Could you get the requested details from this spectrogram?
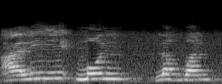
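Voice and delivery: very slow, عليم spoken as عليمٌ with a clear nun; slow teaching demo of عليم with audible nun; sounded nun of tanween. Shown as a demonstration. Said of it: "تثبت لفظًا لا خطًا".

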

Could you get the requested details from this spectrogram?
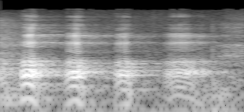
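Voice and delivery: short scornful chuckle; mocking laugh. Captain scoffs at the peasant son, mocking laugh. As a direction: laugh off the boy's threat.

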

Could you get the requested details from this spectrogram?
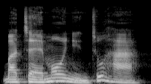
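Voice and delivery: ordinary delivery, nothing marked

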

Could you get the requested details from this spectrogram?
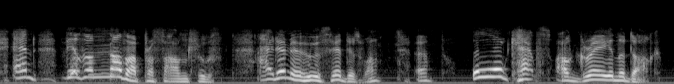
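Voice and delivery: emphatic, pompous gentleman; bombastic pep talk. Acted. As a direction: deliver it as a profound truth. Rory goes on with the pep talk.

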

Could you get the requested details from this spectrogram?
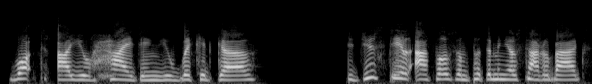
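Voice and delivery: put-on emphatic, accusing older-sister voice; stern cross-examining girl; bossy sister Rosamond, accusing. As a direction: scold your little sister accusingly.

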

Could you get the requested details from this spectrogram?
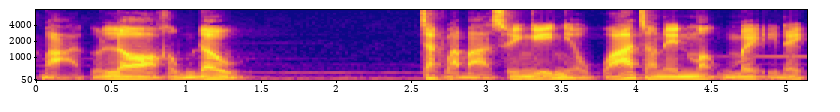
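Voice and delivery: put-on low-pitched, mildly cross older man; quietly gruff husband. Husband brushing off wife's fears, mildly gruff. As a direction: dismiss her worry in a low grumble. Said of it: "Ông Thông khẽ gắt".

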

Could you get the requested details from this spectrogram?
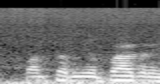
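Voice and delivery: usual speaking voice

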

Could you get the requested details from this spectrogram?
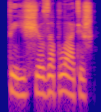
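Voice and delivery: ordinary delivery

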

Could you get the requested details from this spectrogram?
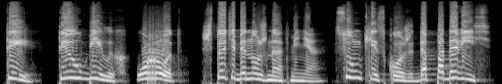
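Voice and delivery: high furious rasping yell; hoarse angry yelling. Acted. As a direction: rasp out the fury while struggling. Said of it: "Хрипела".

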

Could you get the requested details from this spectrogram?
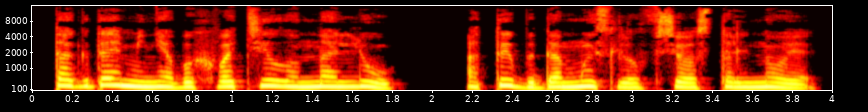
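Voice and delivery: usual speaking voice

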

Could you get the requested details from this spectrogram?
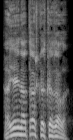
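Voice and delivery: high, loud triumphant cry. Acted. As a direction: crow it out like a winning point. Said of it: "победно выкрикнул дядя Лёня". (победный выкрик)

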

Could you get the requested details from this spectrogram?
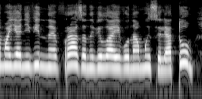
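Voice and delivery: ordinary delivery, nothing marked

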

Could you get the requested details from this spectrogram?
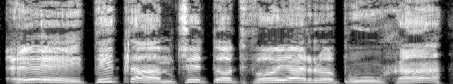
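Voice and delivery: high, loud shout-out; loud hailing question. A narrator's reading. Hagrid checking boats, calling to a boy about a toad, loud. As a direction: hail someone across the landing. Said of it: "zapytał Hagrid".

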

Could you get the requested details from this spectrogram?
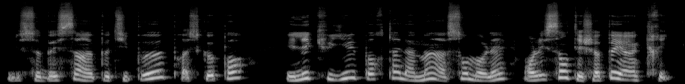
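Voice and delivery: ordinary delivery

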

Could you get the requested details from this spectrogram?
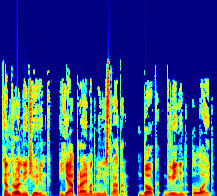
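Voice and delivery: loud, slow, every word spaced out; loud and deliberate. Acted. Gwyneth declares herself to the AI, loud and spaced out. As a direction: speak as if to a simpleton. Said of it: "Громко и раздельно, будто говоря со слабоумным".

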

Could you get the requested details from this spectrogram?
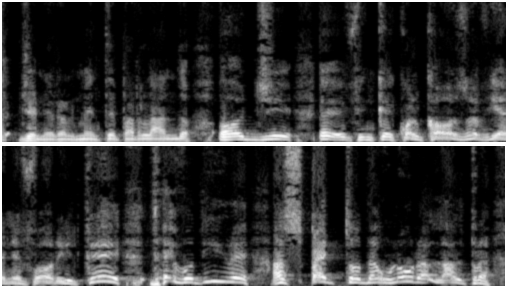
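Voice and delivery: put-on self-important gentleman lecturing the boy; Mr Micawber. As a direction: hold forth grandly, then trail off. Micawber gives advice.

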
